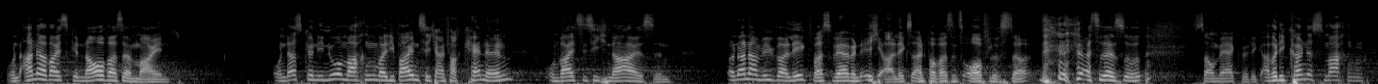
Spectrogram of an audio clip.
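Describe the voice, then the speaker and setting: A young man preaching a sermon, playful and lively, dropping to a hushed voice for tender lines. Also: high-pitched, a little fast. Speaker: youth pastor. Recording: long hall reverb.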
